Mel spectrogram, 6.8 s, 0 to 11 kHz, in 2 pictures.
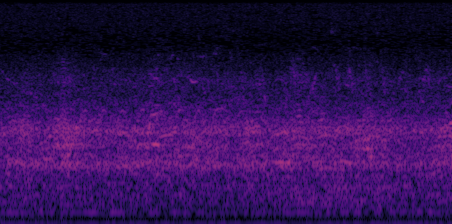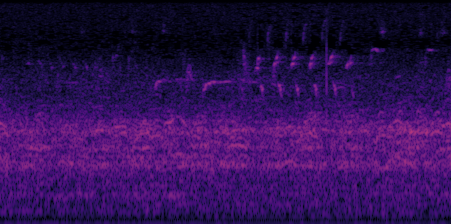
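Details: A huge flock of snow geese on February 28, 2013, calling together in a dense, unbroken roar of overlapping nasal honks, with a few higher yelping notes rising above the mass near the end.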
